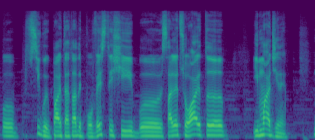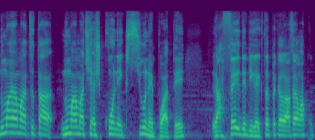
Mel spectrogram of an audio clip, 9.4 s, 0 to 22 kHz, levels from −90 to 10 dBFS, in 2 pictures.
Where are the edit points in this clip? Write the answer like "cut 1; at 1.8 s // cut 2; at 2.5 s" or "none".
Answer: cut 1; at 4.5 s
